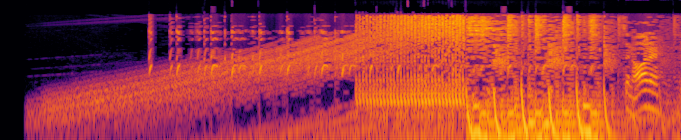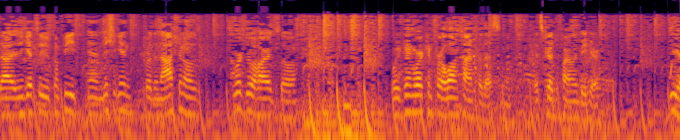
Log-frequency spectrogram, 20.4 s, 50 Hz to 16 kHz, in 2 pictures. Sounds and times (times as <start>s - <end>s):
Outside, urban or manmade: 0.4s - 20.4s
Music: 5.3s - 20.4s.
